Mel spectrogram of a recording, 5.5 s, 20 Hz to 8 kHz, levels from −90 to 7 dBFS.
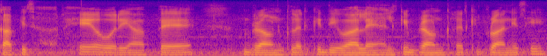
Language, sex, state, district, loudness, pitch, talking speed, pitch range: Hindi, male, Uttar Pradesh, Lalitpur, -21 LUFS, 110 Hz, 175 wpm, 105-115 Hz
